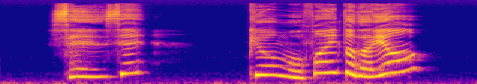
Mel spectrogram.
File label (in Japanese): 起動, システムメッセージ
